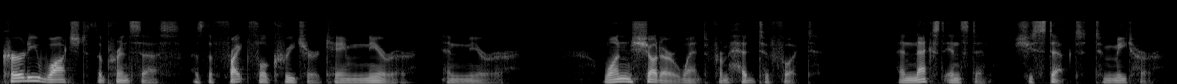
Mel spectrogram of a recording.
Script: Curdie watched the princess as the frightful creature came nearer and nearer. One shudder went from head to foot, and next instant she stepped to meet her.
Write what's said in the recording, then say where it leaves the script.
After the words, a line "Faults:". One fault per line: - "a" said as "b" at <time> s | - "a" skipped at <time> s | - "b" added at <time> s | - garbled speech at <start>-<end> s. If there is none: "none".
Curdie watched the princess as the frightful creature came nearer and nearer. One shudder went from head to foot, and next instant she stepped to meet her.
Faults:
none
